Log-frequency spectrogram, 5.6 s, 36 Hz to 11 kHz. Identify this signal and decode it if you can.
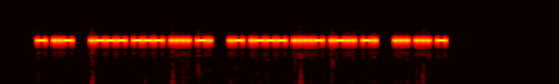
Morse code, heard as a keyed tone, about 46 wpm, 700 Hz. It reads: TU JOHN AJ4LN SST
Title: K1USN SST QSO Practice - 45wpm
